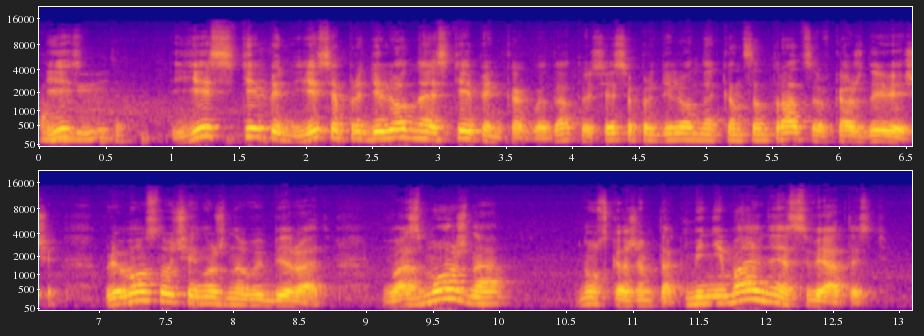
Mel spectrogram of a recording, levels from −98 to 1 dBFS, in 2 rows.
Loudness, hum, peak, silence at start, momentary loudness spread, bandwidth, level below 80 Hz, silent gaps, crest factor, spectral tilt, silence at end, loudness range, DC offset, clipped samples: -14 LUFS; none; -2 dBFS; 0 s; 9 LU; 12.5 kHz; -62 dBFS; none; 12 dB; -5 dB/octave; 0.3 s; 2 LU; under 0.1%; under 0.1%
